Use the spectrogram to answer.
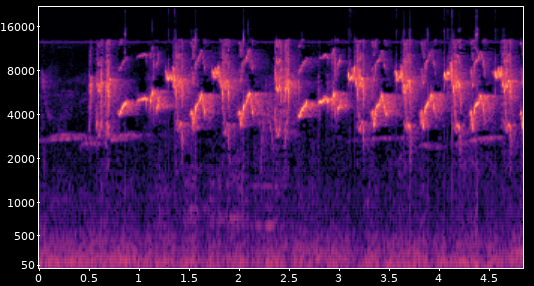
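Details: Cinereous tit (glatik batu or wingko) master song for teaching other birds. After a brief thin whistle, it gives a fast, rhythmic string of two-part, high, ringing phrases, about four per second, evenly repeated.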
